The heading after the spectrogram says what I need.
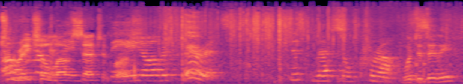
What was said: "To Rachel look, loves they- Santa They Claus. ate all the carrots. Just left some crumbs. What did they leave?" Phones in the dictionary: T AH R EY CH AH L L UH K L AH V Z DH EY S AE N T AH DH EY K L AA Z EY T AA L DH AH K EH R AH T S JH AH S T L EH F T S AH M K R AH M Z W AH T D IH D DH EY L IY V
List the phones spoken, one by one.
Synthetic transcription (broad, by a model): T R EY AH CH L L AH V S AE N T AH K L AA EY T AA L DH AH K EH R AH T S JH AH S T L EH F T S AH M K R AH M W AH T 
